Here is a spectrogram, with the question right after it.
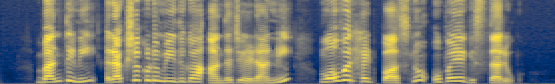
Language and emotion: Telugu, neutral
